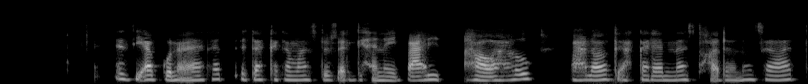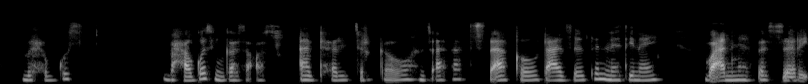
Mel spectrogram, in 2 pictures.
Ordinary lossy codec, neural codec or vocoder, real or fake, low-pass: MP3, 32 kbps; autoencoder, 48 kHz, 32 numbers a frame, DAC-VAE, trained on Japanese speech; fake; 7.2 kHz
